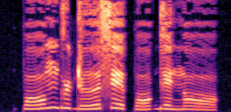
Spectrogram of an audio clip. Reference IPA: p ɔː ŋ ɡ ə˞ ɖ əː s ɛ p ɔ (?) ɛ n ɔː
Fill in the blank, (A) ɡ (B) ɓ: A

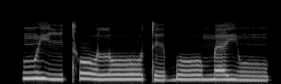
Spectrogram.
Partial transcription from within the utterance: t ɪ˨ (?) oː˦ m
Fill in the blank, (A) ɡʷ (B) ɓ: B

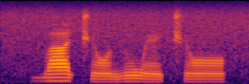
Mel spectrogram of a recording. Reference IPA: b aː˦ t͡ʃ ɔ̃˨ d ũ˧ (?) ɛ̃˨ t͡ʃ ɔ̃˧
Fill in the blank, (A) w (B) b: A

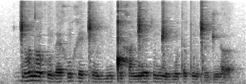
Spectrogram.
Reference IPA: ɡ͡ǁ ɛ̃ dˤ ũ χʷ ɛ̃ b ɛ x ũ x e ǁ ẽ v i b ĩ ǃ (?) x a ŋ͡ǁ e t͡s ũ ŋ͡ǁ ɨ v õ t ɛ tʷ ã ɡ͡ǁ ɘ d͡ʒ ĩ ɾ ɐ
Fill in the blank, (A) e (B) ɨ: B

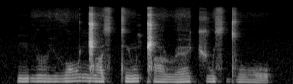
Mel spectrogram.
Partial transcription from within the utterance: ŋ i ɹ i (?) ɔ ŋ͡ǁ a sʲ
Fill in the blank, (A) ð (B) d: A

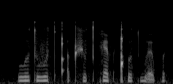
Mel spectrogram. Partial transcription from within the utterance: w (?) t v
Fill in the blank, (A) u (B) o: A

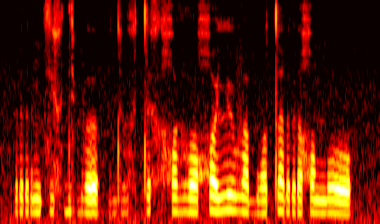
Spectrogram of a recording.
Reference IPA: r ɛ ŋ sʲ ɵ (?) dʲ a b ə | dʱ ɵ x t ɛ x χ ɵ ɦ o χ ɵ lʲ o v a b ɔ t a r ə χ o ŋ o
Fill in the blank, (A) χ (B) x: B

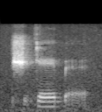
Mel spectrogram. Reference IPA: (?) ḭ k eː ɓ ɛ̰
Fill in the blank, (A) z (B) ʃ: B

